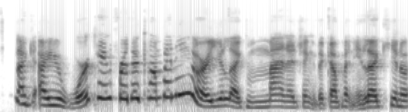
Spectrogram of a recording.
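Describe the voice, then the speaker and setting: The speaker is a woman with a French accent. She talks at a moderate pace. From France. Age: 30s. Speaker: tech startup founder. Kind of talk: interview.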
